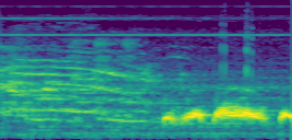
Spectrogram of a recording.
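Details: Spotted dove, a prolific caller used to lure birds, delivering a rhythmic series of low, throaty coos in the second half: a short note, a long rolled note and a clipped ending, after quieter tonal background sounds.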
